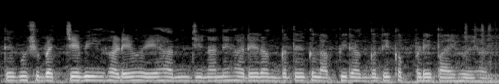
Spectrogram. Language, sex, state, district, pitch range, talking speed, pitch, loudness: Punjabi, female, Punjab, Fazilka, 165-180 Hz, 215 wpm, 175 Hz, -16 LUFS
